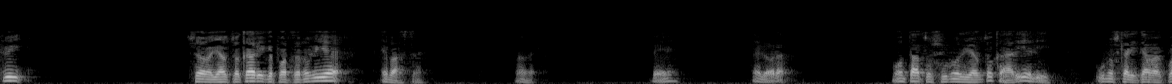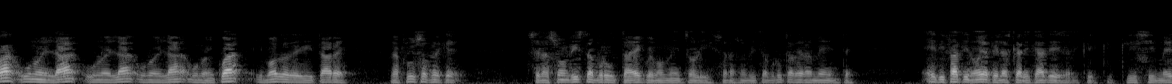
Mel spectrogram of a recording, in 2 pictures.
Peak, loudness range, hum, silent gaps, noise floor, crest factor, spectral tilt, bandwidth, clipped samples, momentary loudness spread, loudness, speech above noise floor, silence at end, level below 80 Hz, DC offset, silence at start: -10 dBFS; 12 LU; none; none; -71 dBFS; 22 dB; -7 dB/octave; 5 kHz; under 0.1%; 17 LU; -30 LUFS; 42 dB; 0 s; -58 dBFS; under 0.1%; 0 s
